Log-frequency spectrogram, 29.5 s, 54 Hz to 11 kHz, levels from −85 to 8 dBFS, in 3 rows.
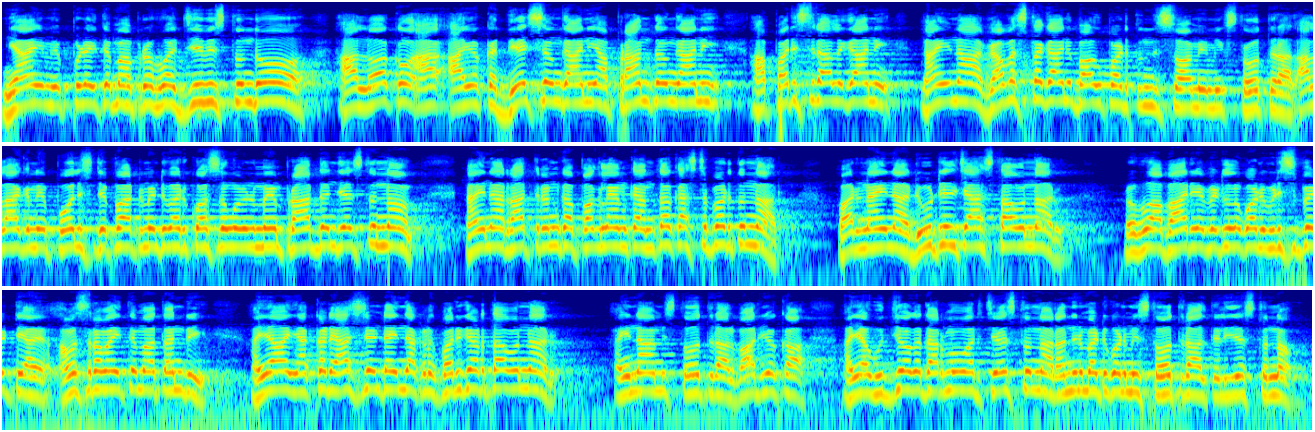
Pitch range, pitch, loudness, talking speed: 225-250 Hz, 240 Hz, -19 LUFS, 155 wpm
